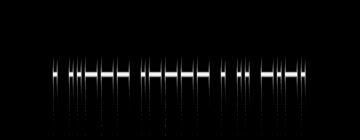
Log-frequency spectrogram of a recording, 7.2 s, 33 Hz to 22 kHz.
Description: Morse code, heard as a keyed tone, about 15 wpm, 700 Hz. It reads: E21EIC
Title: Call Signs Repeated 3x - 15wpm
